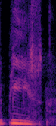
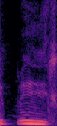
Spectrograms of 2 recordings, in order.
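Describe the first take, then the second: First: Barely voiced, strangled from the throat; a feeble croak forcing out "please"; faint choked please. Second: Weak throaty squeeze of "please"; a dying croak of a plea; faint choked please. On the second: Acted. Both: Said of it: "सिर्फ एक गले से हल्की सी".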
